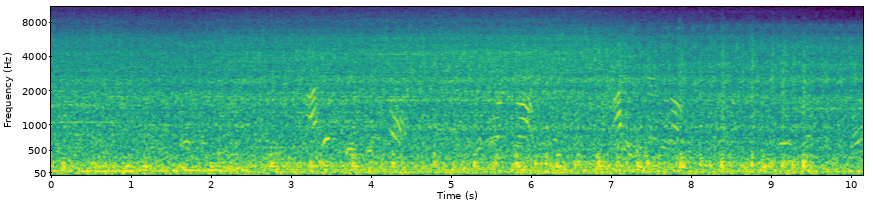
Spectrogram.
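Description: Ambulance engine running as it rolls slowly past, a steady low drone, with voices of people in the background.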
